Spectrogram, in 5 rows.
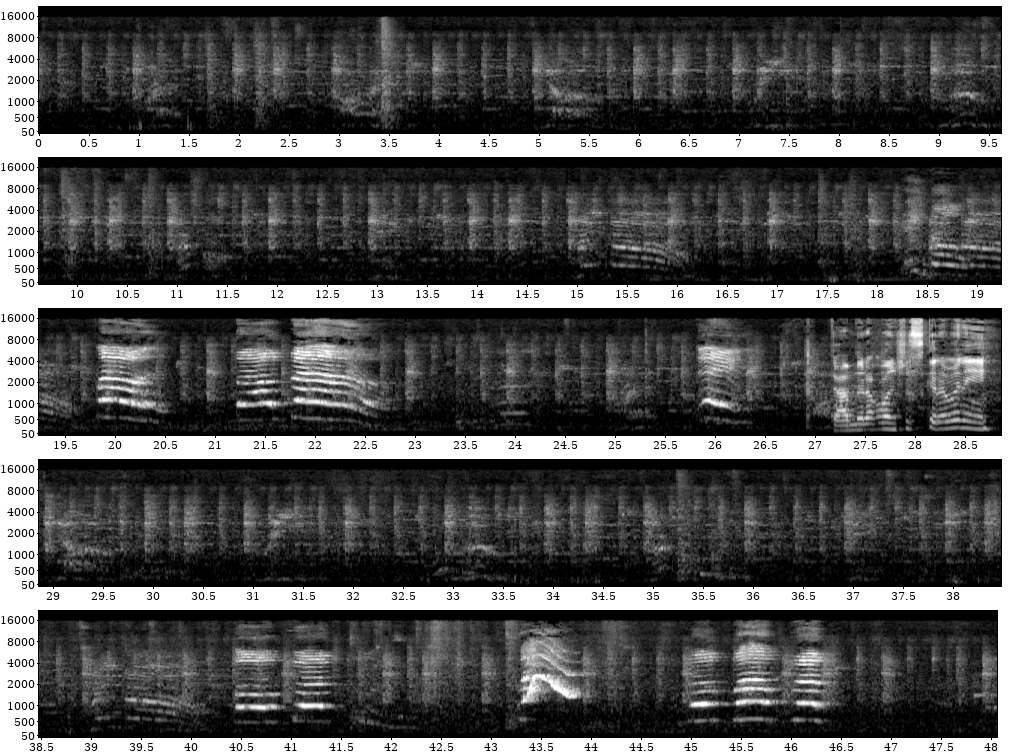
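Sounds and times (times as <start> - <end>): toddler singing: 25.8 - 26.4, 40.4 - 42.1.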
